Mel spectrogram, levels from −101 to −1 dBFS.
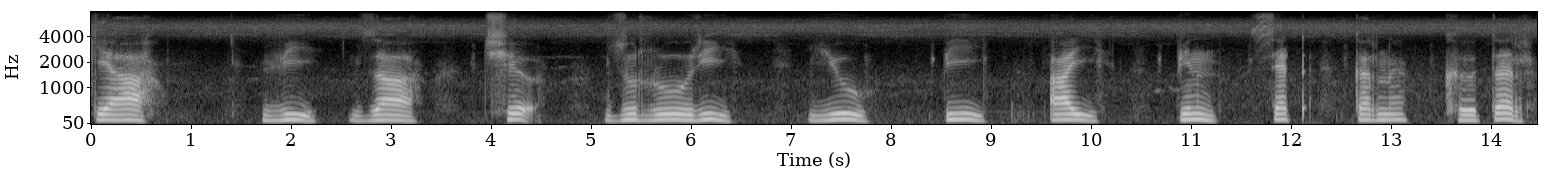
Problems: constant background noise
